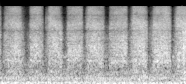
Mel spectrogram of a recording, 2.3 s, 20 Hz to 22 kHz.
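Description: Baby wipe rubbed quickly back and forth over the white synthetic-leather seat bolster of a Tesla Model 3: a faint, soft scrubbing hiss at about five to six strokes a second, wiping off blue-jean dye transfer.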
